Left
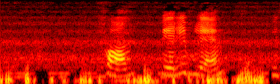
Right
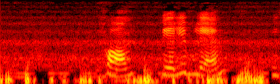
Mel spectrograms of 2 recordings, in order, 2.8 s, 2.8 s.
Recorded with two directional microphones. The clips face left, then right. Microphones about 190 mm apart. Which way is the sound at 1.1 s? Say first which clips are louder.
Right 1 dB; centre (ahead or behind).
